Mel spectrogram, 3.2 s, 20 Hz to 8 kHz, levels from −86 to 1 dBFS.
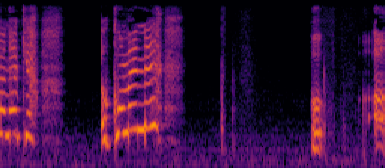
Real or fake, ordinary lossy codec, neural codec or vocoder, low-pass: real; none; none; 7.2 kHz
